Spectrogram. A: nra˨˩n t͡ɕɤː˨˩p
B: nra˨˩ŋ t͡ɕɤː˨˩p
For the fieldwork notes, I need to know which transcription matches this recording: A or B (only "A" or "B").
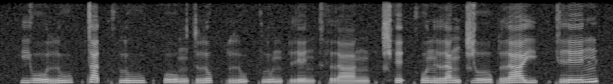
B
